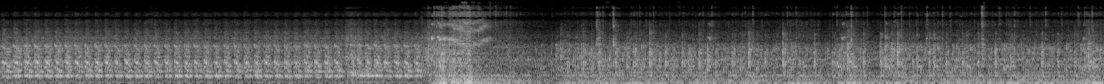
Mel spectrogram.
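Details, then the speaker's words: Ford 7.3 IDI diesel, first start after a Banks turbo install with new oil lines: fires up and settles into a steady, even clatter at idle, no misses or odd knocks, no oil leaking seen; normal diesel start and idle. "sounds pretty good yeah i'm pretty happy with that sounds good i don't see any oil leaking"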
